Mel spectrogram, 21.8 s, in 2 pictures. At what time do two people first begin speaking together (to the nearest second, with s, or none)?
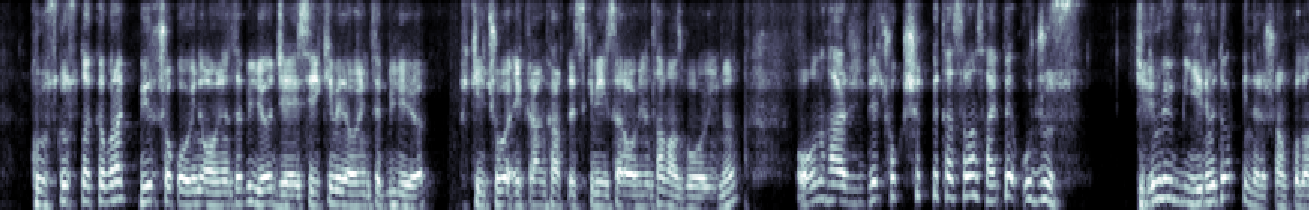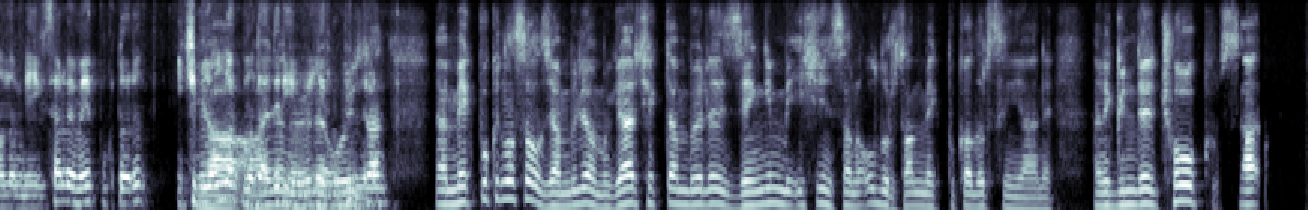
13 s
